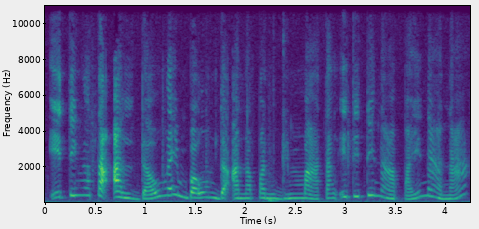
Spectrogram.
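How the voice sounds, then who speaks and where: An actress plays a respectful housemaid with an Ilocano accent. Her voice is very high and bright, deferential yet eager to report what she has seen, in radio drama style. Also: expressive, moderate pace, exaggerated voice. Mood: questioning. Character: deferential, gossipy young female housemaid.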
